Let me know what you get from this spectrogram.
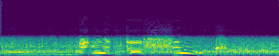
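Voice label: English bailout mood high; speech; War Thunder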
